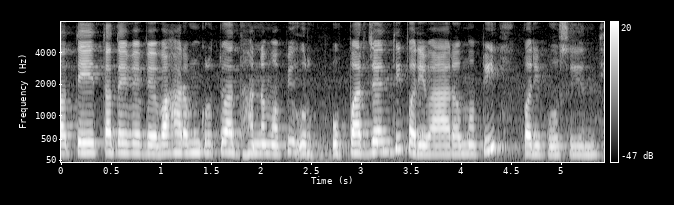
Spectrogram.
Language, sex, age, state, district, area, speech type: Sanskrit, female, 45-60, Odisha, Puri, urban, spontaneous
